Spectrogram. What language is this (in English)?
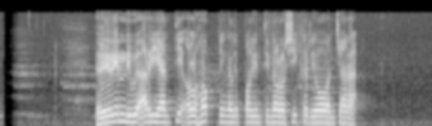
Sundanese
